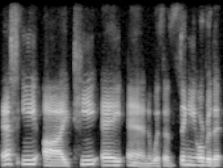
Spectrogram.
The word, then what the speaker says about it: seitan: called, it's spelled Seitan with a thingy over the A. So they call it seitan. They should just call it Satan, you know? That's kind of how it really sounds.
